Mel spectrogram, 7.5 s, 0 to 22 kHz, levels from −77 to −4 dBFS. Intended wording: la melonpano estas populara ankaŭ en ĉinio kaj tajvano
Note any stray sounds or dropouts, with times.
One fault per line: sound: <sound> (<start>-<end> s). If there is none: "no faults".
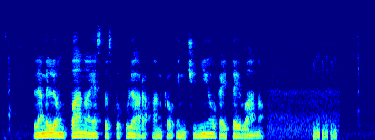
sound: laugh (6.2-6.7 s)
